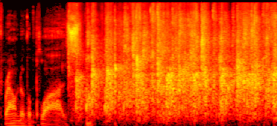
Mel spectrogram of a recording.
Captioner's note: applauding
